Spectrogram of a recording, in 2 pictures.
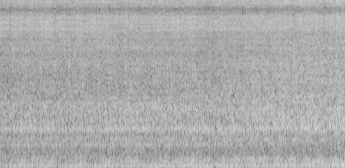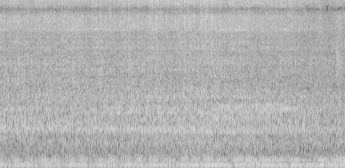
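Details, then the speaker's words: Holden grey motor straight six, valves just adjusted, air filters on, temporary exhaust exiting straight out of the muffler with no tailpipe: steady, even low idle with throaty loose exhaust note, no knocks or misses; normal idle. "now that exhaust is only temporary out of the muffler obviously I'm not leaving it like that I just didn't have the time or brain space to bend up the whole tailpipe so I just did that there to get it running so um sounds good hey sounds good the back pressure"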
